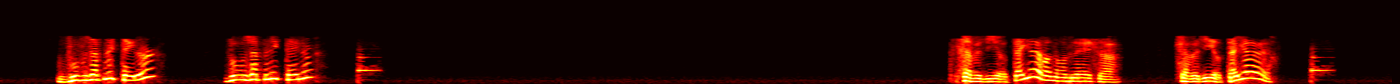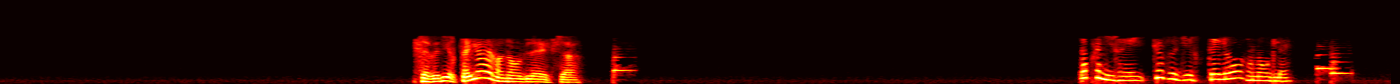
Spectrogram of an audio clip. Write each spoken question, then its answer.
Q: D'après Mireille, que veut dire Taylor en anglais?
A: Tailleur, ça veut dire tailleur.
